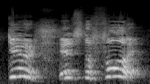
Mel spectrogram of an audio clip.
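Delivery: high, slow mock-weary "dude"; bored turtle voice. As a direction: drawl it out like a fed-up turtle. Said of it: "It's like".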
